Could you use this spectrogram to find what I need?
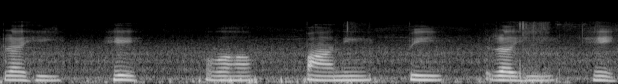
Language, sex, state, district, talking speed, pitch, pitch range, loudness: Hindi, female, Madhya Pradesh, Dhar, 70 wpm, 195 Hz, 185-205 Hz, -18 LUFS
